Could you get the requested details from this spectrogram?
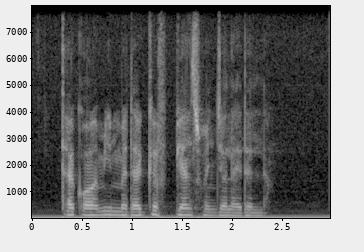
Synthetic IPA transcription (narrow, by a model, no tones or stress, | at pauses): t̪ʰəkʼawamimːəd̪əɡːəfbjanswəɲd͡ʒɛlajd̪əlːəm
